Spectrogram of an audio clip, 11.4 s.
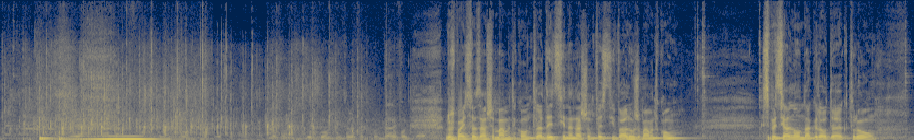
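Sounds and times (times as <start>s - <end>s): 
audience applause: 0.0s - 5.4s
loud low droning tone: 0.5s - 2.6s
speech: 5.6s - 8.8s, 9.5s - 11.2s.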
